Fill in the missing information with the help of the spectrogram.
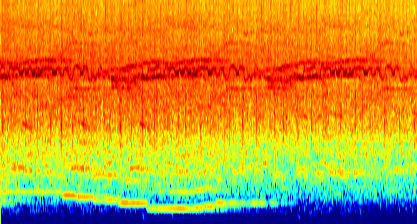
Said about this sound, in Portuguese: Dê uma forte salva de palmas para Ele nessa noite.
